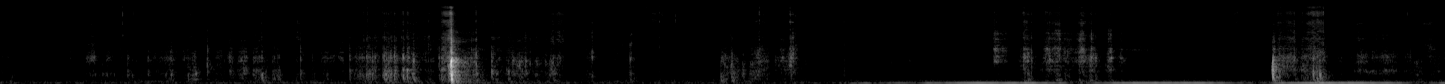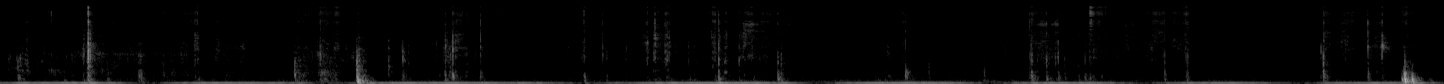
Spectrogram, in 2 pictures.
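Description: Small plastic camera mounting parts and packaging being handled: rustling and scraping with sharp clicks, the loudest about four and a half seconds in. A low hum pulses in and out from about eight seconds on.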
